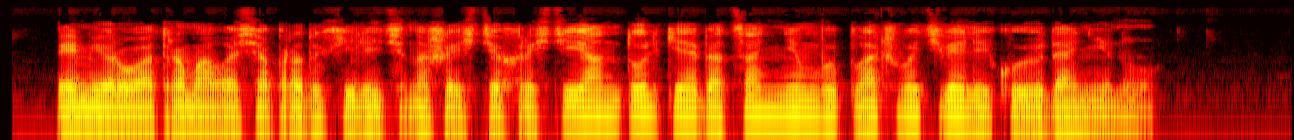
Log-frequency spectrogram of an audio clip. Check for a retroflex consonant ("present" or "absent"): present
